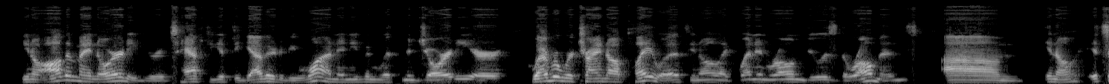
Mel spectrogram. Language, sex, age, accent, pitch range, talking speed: English, male, 30-49, American, 95-150 Hz, 205 wpm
